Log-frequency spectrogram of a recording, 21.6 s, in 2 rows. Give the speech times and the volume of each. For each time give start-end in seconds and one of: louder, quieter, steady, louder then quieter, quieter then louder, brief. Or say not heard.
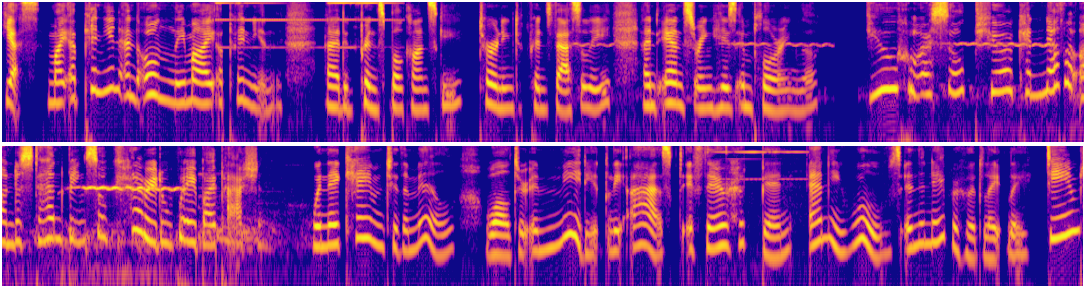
0.0-21.6 steady.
